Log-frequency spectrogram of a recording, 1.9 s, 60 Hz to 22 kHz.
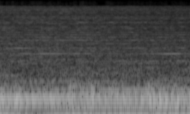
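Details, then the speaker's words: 2005 Nissan 350Z after code P0021; cam and crank sensors replaced, then VVT solenoid replaced and relearn done, one multiple-misfire code since: steady low engine hum, no misses or knocks. Runs and drives well. "still, I mean, it sounds good, drives good. So if you ever have that problem, I'd probably recommend doing that first before you bought the sensors."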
